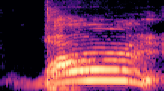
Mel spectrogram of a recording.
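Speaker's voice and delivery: a loud high drawn-out what; shrieking what. Retold or imitated. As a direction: scream it in total disbelief. Her own shocked reaction retold.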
